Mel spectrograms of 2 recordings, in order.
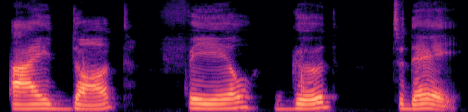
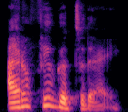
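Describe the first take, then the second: First: "I don't feel good today" slow, with pauses between words; slow word-by-word model. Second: Said in the usual way. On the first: Shown as a demonstration. Teacher modelling a new sentence, slow and separated.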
